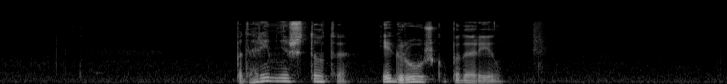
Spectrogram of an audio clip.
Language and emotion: Russian, neutral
